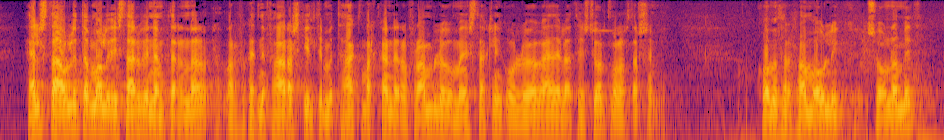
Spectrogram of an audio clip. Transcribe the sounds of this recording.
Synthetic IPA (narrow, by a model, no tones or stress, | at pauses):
hɛlst̪aaːwlɪːt̪amaːwlɪðist̪aɾvɪnɛmt̪aɾɪnːaɾva̰ɾ̥kʰɛt̪nɪfaːɾascɪlt̪ɪmɛðt̪ʰaːkmar̥kanɪɾawfɾamlœːɣʏmejnst̪aktliŋkɔɣlœːɣaːjðɪlɛɣt̪ʰej̪st̪jɔɾt̪mawlast̪a̰ɾ̥sɛ̰mɪ̰ | kʰɔːmʏθaɾfɾamːoːwliksjoːwnamɪð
